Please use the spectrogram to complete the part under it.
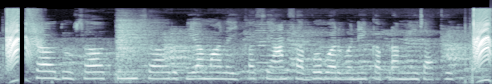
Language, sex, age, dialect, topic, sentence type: Chhattisgarhi, female, 18-24, Central, agriculture, statement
